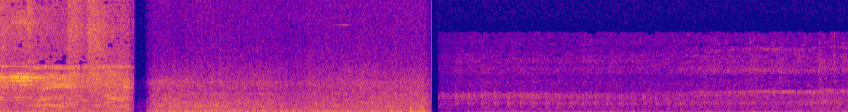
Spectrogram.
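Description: Outdoor ambience of voices and vehicle rumble, in three separate takes with abrupt cuts about a second and a half in and about four seconds in. The last part is quieter and steadier.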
